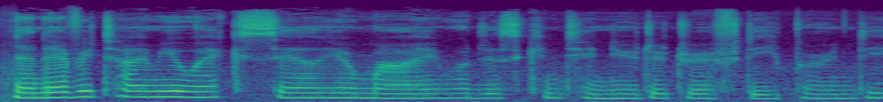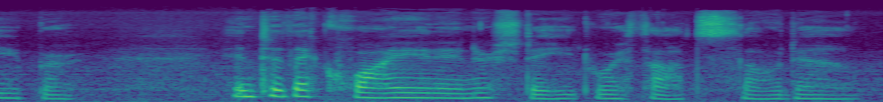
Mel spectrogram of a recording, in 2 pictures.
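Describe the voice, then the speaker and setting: A woman leading a guided hypnosis session in a slow, soothing, measured way with long pauses. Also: fairly low pitch, warm tone, slight background noise.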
